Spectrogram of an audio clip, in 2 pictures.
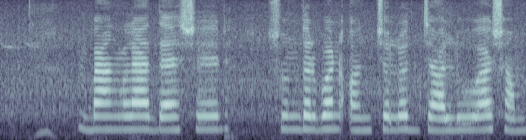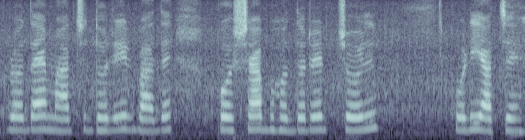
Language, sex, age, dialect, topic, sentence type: Bengali, female, <18, Rajbangshi, agriculture, statement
